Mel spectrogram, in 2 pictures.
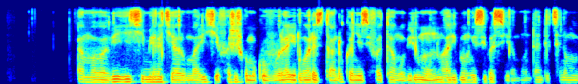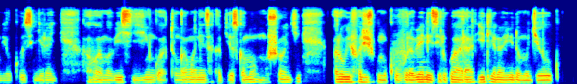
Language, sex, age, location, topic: Kinyarwanda, male, 18-24, Kigali, health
